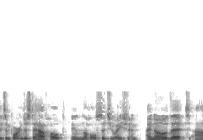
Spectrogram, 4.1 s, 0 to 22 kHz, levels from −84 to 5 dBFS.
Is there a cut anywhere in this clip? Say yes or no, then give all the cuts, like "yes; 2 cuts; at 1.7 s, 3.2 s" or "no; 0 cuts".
yes; 1 cut; at 2.8 s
